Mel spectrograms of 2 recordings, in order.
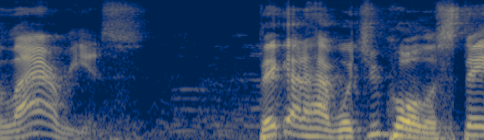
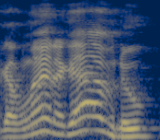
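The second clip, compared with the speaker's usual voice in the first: street dealer; 6 semitones higher than usual. Retold or imitated.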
